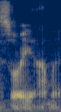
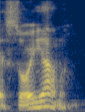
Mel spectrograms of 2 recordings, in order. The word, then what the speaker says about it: Sorayama: always get it wrong it's not soriyama it is oh yeah sorayama sora sora yama yeah sometimes you have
